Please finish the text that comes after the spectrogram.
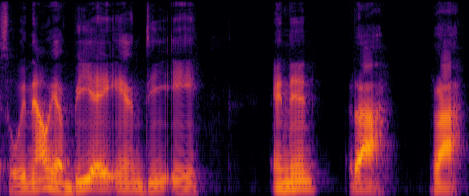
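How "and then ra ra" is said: "ra" with a single tapped R; Spanish flapped R. Shown as a demonstration. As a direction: tap the tongue once for "ra". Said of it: "There again is that flap".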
